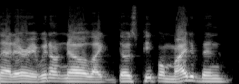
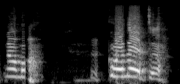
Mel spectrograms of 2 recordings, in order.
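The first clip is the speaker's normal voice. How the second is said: very high-pitched mock Italian; hammed-up Italian accent; Roberto Benigni; 4 dB louder than usual. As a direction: echo the gag as a despairing Italian. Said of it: "he was like".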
